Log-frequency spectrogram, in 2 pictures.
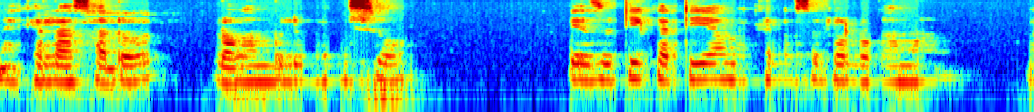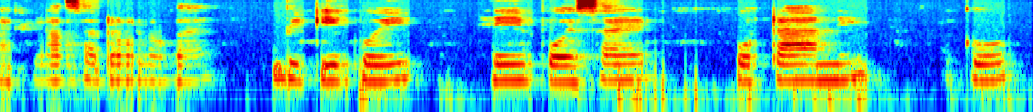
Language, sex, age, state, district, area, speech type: Assamese, female, 30-45, Assam, Sivasagar, rural, spontaneous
